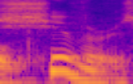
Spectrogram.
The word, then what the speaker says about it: Chivers: say your last name shippers like you're cold shivers okay with a C with a seat they'll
